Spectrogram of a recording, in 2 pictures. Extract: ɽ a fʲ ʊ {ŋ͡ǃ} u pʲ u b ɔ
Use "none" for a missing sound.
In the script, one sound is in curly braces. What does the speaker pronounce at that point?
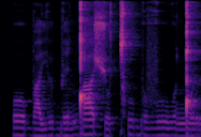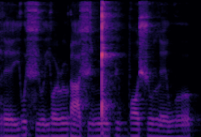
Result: ŋ͡ǃ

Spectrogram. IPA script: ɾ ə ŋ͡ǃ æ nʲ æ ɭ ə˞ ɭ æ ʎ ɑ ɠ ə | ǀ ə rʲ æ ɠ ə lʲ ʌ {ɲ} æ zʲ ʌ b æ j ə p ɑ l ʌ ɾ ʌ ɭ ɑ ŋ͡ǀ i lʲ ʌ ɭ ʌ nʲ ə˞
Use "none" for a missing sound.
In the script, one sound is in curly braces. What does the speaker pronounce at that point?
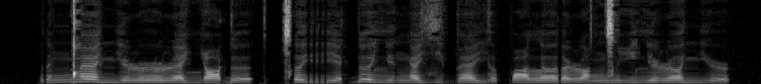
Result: ŋ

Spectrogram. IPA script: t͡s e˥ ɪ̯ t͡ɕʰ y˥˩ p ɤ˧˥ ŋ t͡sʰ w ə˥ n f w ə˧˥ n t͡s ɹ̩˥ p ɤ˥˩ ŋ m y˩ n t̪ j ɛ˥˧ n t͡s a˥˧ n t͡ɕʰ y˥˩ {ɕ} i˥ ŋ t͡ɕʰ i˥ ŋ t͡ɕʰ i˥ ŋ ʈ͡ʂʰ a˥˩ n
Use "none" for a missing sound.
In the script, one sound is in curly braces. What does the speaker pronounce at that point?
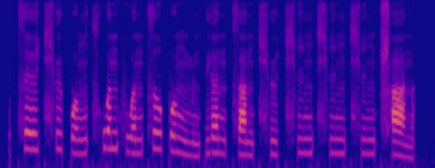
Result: t͡ɕʰ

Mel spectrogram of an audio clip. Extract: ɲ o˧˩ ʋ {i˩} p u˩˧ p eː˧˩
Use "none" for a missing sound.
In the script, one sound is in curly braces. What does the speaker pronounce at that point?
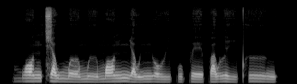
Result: i˩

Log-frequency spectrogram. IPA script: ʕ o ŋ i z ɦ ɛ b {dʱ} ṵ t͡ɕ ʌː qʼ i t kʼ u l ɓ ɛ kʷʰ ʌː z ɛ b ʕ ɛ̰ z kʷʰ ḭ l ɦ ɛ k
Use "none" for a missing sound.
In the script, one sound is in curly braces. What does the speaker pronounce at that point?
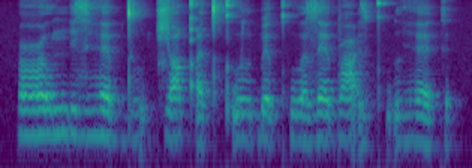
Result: dʱ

